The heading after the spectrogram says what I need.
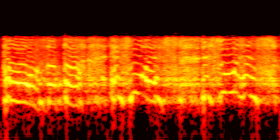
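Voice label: Japanese damaged engine mood high; War Thunder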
